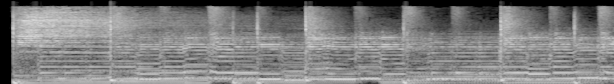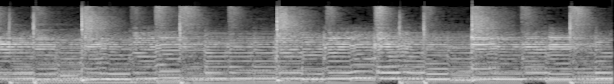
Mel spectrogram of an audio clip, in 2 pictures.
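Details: Strummed guitar music with a steady beat fills the recording, with no animal sound.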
